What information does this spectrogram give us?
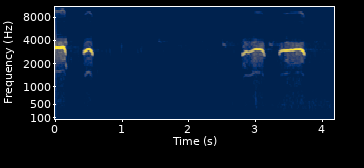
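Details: Osprey at a nest in Estonia on 14 July 2014, 12:50, with fish being brought in: two short sharp whistled calls, a pause, then two longer, clear, slightly falling whistles.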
